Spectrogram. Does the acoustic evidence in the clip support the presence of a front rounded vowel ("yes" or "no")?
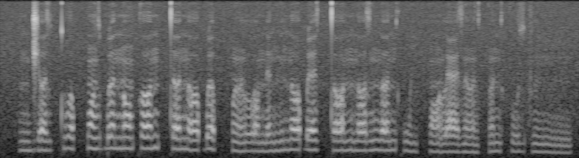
no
